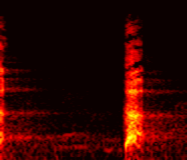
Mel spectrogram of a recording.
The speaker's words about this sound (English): Yeah, did you have the hiccups too? You have the hiccups too?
